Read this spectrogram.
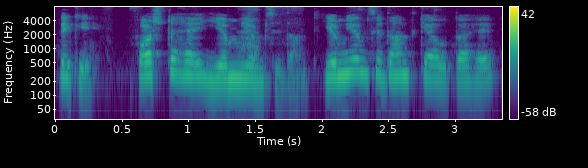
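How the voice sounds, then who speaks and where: A woman teacher, explaining an exam lesson slowly, repeating key terms and asking checking questions. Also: fairly high pitch, mellow. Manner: spells terms out letter by letter while writing. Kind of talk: online exam-prep lesson.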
